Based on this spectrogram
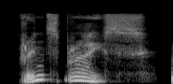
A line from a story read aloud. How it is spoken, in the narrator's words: murmured Abrastel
